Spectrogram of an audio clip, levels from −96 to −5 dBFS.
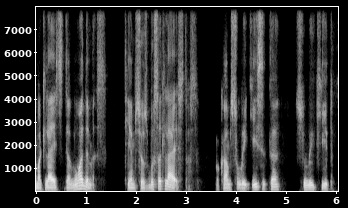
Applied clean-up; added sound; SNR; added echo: neural mask model Resemble Enhance denoiser.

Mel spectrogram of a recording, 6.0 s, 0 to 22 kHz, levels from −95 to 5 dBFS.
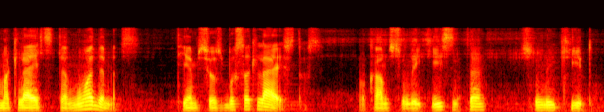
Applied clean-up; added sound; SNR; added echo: neural separator model SepFormer DNS4.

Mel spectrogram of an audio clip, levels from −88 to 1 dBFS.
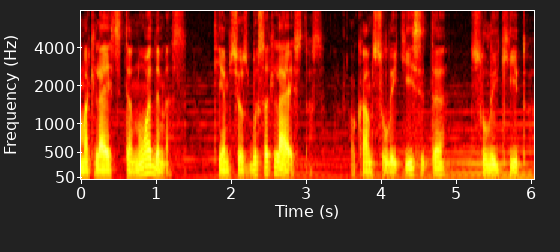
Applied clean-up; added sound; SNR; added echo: none; none; none; none.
